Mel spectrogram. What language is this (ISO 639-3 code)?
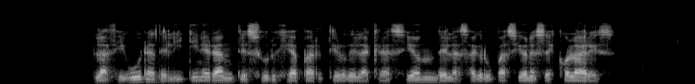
spa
